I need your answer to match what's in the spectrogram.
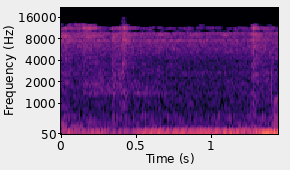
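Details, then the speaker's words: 2008 Dodge Sprinter diesel van with the DPF deleted, codes P0428 and P242F, rough and shaky at start-up, revved before driving: low rumble climbs a little, then stalls out. Limp mode stops it revving past 3000 rpm. "let's see if actually we could accelerate beyond 3000 rpms we cannot okay that is not good"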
